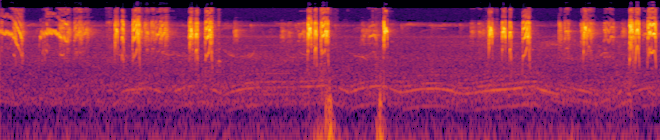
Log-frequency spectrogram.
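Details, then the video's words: Lure chattering of a little spiderhunter: irregular runs of shrill, high, clipped notes with brief squeaky slurs, packed into bursts throughout, over a soft low wavering hum. "PANCINGAN SUARA CRECETAN SOGOK ONTONG"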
